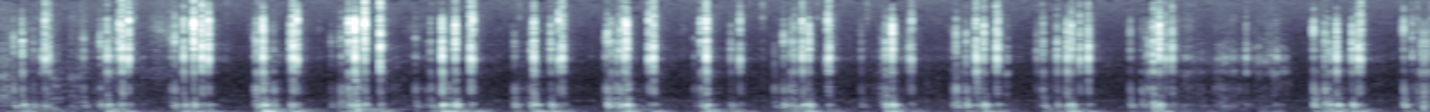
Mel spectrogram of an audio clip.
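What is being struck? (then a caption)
Plastic dental teeth model. Long acrylic nail tips tap and scratch across the rows of teeth on a hollow plastic dental model, first turned sideways and then held upright. The result is a quick, uneven patter of dry, hollow clicks with bright scratchy edges over a low, hollow thump.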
